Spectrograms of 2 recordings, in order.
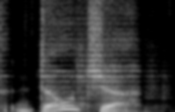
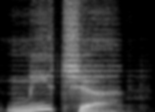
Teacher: The T and the Y sounds blend to create a new cha sound. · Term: assimilation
